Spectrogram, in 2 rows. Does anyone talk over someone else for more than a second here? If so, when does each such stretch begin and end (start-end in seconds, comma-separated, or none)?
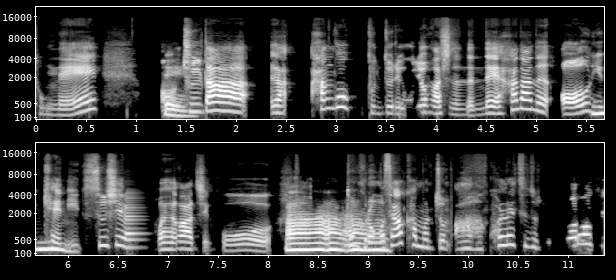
none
